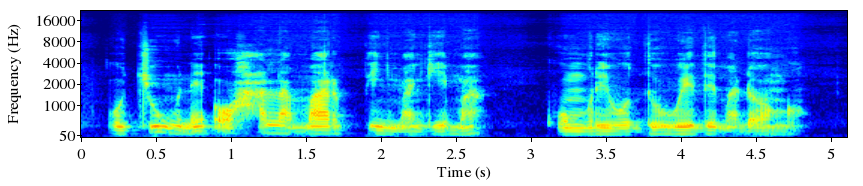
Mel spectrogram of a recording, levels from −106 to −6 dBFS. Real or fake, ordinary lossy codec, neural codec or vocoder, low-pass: real; none; none; none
